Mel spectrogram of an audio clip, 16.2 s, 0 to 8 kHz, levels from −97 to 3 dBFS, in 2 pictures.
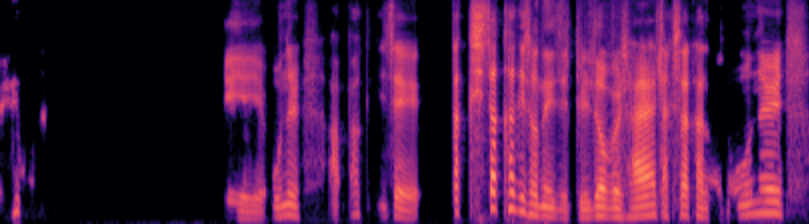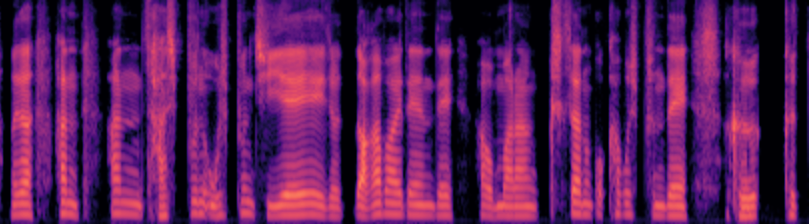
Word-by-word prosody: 해 - - -5
보 365 +4 -20 1.8
예예예. 90 -3 -1
오늘 125 +1 -1 0.3
아 - - -6
막 - - -9 0.2
이제 400 - +1 0.3
딱 - - +3
시작하기 220 -3 +7
전에 135 -6 +2
이제 100 -4 -3
빌드업을 110 +1 +2
살짝 120 +5 +5
시작하는 - - +4
거죠. - - -16
"오늘 155 +3 +3 0.4
내가 140 0 +2 0.2
한 145 -4 -1 0.3
한 150 -3 -6
40 125 0 -1
분 155 -1 -8
50 130 -1 -8
분 160 -1 -10
뒤에 130 +2 +3
이제 120 -1 -6
나가 145 +2 +2
봐야 145 -1 -2
되는데 130 -2 -5 0.2
아 - - -7
엄마랑 125 0 -4
식사는 150 -2 0
꼭 140 +2 -12
하고 145 -1 -9
싶은데 125 -2 -2 0.4
그 120 +1 -1 0.3
그 - - -5
130 Hz, 245 characters per minute, -27 LUFS, 125-145 Hz, 1.8 s, 시작하기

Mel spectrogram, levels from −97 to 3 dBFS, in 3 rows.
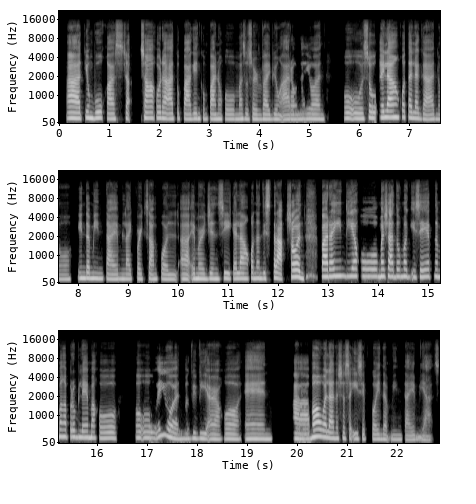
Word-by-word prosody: at 195 -1 +6
yung 200 -2 +4
bukas 185 -4 0
tsa - - -3 0.2
tsaka 200 -1 +2
ko 200 - -3
na 180 -2 +3
aatupagin 180 -1 -1
kung 175 -1 -5
paano 170 -1 -1
ko 165 -1 -4
masu-survive 165 -1 -2
yung 145 - -5
araw 160 +1 -3
na 165 - -4
yun. 170 -1 -1 0.4
Oo. 185 -1 0
So 195 +2 -1
kailangan 220 +1 +6
ko 225 -1 -5
talaga 175 -6 0
ano, 160 0 -5 0.2
in 195 0 +2
the 195 - +3
meantime 180 -3 0
like 170 0 -3
for 175 0 -4
example, 170 -1 -3 0.2
ah, 170 -1 0
emergency 175 +1 0
kailangan 180 0 0
ko 195 - -2
ng 185 0 +1
distraction 195 +4 +4 0.3
para 250 +1 +7
hindi 265 -1 +1
ako 255 -1 0
masyadong 250 0 +3
mag-isip 240 0 -1
ng 250 - 0
mga 245 0 +1
problema 220 -3 0
ko. 195 0 -2 0.4
Oo, 210 0 -2
ayun 215 - -1
magbi-VR 175 -2 -3
ako 170 -1 -2
and, 170 -1 0 0.4
ah, 170 -1 +2
mawawala 230 -2 +5
na 185 - -2
siya 190 +1 -4
sa - - -3
isip 170 -1 -4
ko 165 -1 -5
in 165 - -3
the 155 - -6
meantime. 150 -2 -8
Yes. 130 -1 -10
180 Hz, 155 wpm, -24 LUFS, 170-210 Hz, 0.4 s, para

